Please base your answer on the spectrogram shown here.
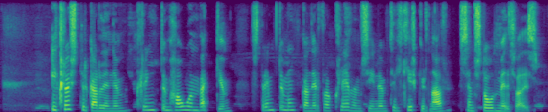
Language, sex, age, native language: Icelandic, female, 20-29, Icelandic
